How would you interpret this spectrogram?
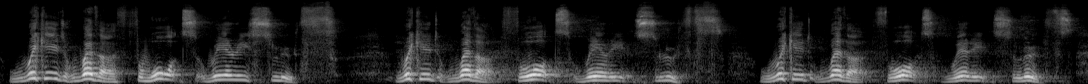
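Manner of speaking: slow, crisp consonants on every word; slow tongue twister. Shown as a demonstration. Flute teacher demonstrating a twister, slow and crisp. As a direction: chew through each word deliberately. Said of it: "This is a good one".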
